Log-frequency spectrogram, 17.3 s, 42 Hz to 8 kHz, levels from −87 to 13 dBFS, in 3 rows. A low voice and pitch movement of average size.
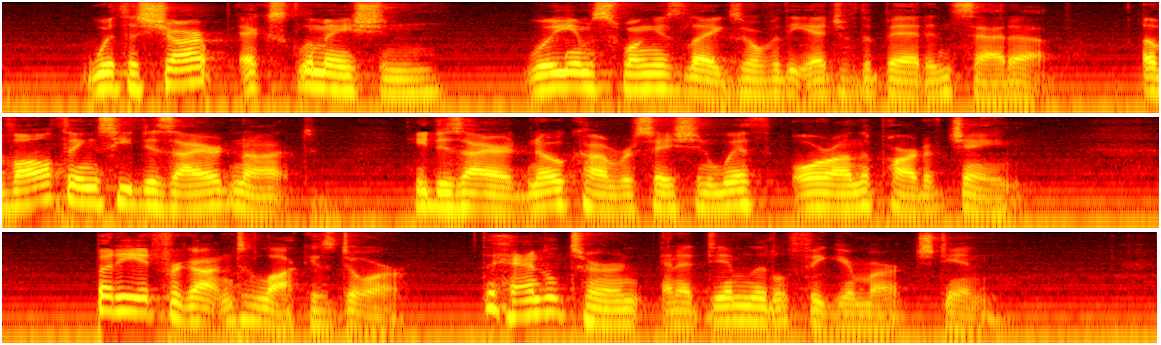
Yes: low, 115 Hz; average, 4.6 semitones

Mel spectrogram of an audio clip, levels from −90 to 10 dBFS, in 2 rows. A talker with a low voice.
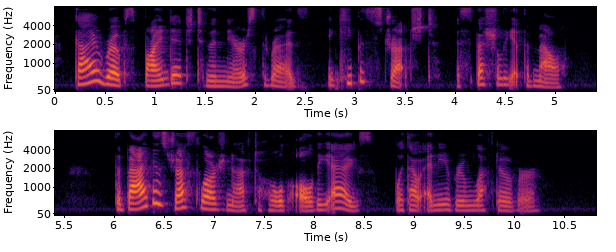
No: high, 190 Hz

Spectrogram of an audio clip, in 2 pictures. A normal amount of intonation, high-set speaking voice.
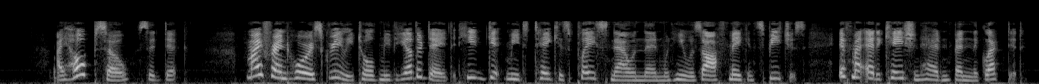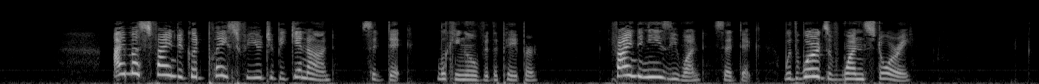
No: wide, 6.9 semitones; high, 245 Hz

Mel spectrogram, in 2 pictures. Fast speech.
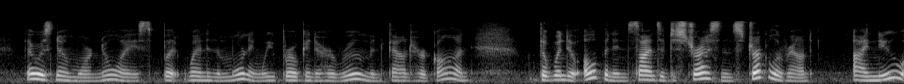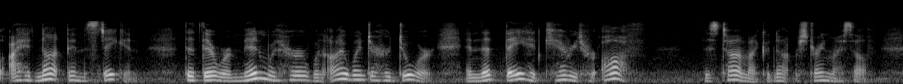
Yes: fast, 210 wpm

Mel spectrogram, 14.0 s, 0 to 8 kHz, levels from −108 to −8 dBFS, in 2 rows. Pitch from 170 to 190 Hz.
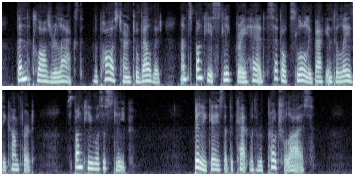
Yes: medium, 185 Hz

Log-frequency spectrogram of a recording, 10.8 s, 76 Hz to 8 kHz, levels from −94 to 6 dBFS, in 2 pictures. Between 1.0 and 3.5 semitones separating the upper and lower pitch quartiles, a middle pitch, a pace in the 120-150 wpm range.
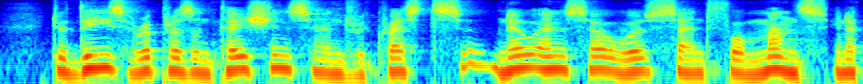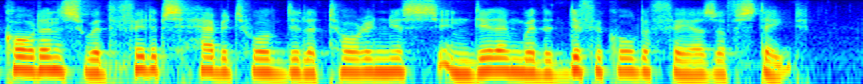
Yes: narrow, 2.5 semitones; medium, 155 Hz; slow, 135 wpm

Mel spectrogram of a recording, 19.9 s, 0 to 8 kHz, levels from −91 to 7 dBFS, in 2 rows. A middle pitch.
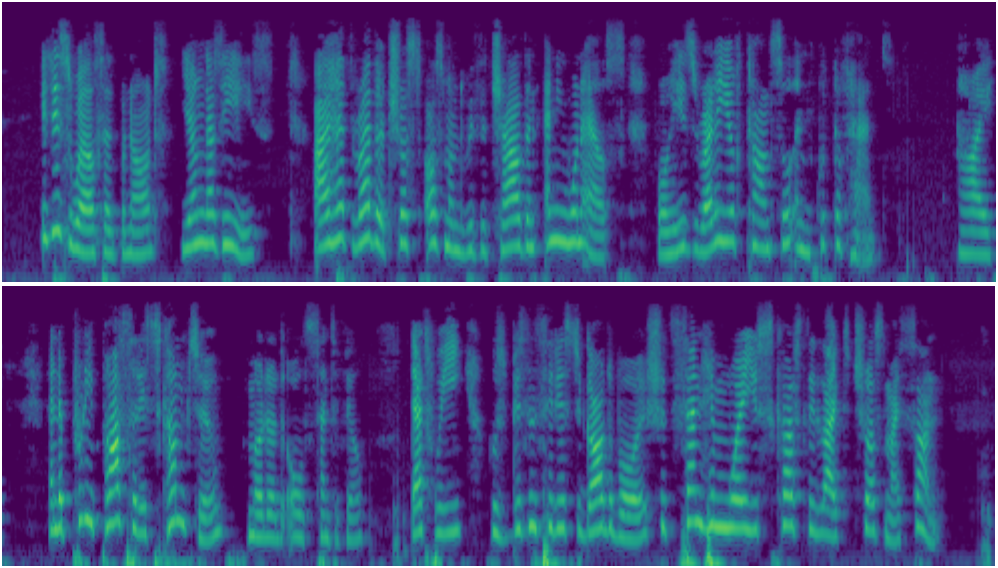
No: very high, 265 Hz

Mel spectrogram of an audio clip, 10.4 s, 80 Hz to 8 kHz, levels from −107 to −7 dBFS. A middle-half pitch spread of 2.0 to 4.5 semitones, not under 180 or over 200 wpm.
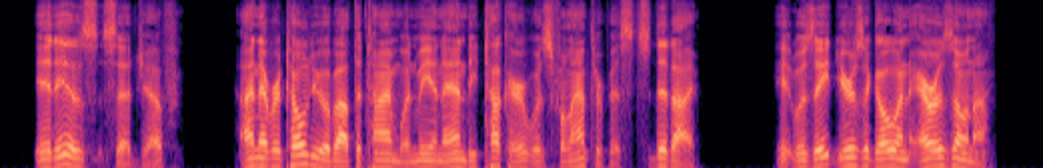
No: average, 3.2 semitones; average, 155 wpm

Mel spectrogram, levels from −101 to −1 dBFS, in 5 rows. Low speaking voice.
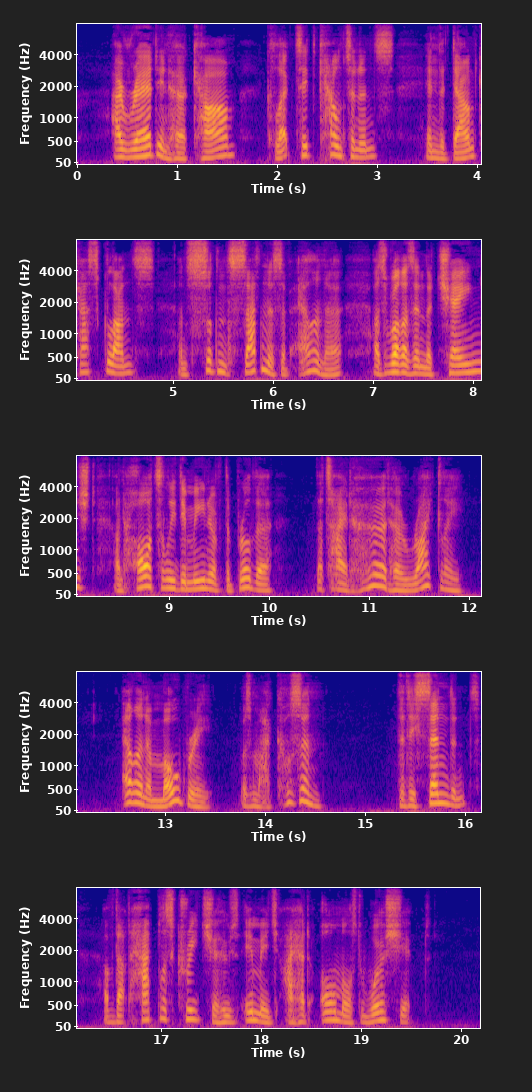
No: medium, 160 Hz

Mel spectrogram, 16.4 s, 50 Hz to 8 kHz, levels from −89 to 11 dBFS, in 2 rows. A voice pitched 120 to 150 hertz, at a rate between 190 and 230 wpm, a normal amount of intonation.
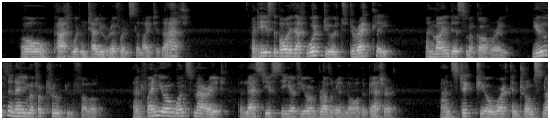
Yes: medium, 140 Hz; average, 195 wpm; average, 4.1 semitones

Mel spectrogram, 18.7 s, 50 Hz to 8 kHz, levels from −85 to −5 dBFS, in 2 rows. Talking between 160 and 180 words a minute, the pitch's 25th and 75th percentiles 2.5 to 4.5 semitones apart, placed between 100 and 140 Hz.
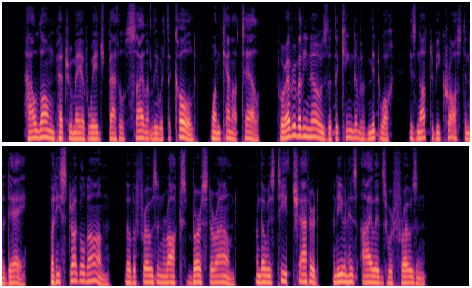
Yes: average, 165 wpm; average, 2.8 semitones; low, 135 Hz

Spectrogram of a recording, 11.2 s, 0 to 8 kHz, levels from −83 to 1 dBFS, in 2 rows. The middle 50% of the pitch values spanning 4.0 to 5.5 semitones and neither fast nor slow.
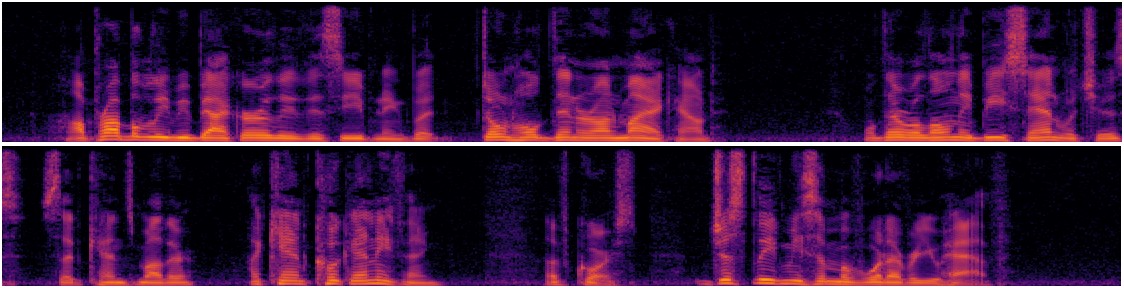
Yes: average, 4.5 semitones; average, 195 wpm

